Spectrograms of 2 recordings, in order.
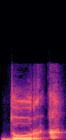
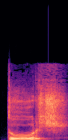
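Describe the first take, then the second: First: The ch is a harsh throaty kh sound. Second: The ch is a soft hissing sh-like sound. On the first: The speaker calls it wrong. "ये गलत है" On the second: The speaker calls it right. "ये साउंड कर रहा है श"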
